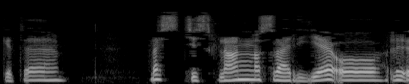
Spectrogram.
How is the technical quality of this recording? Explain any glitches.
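Technical quality is poor: heavy coding damage runs through the whole recording.

WMA compression, throughout: this is likely a Windows Media Audio transform encoding at a low bitrate, consistent with roughly 24 kbps. Long transform blocks smear quantisation noise around each syllable and weak spectral detail is discarded, so the speech sounds washy and ringing, with hiss that pumps along with the voice.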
